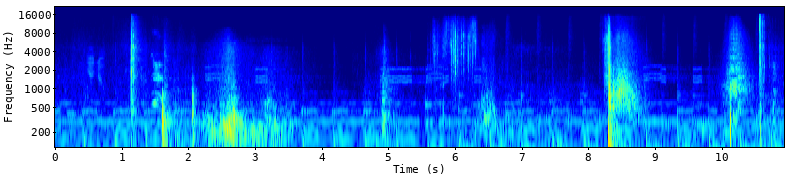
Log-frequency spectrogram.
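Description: Background music with sound-designed archery effects over it: a few clicks and a swish in the first few seconds, then a loud sharp hit about eight seconds in as an arrow is shot from a recurve bow.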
